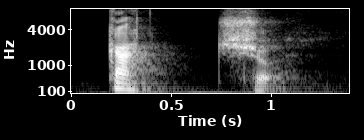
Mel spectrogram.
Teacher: Per fare la versione doppia di questi suoni, come sempre nelle affricate, si allunga la fase di chiusura e si accorcia la vocale precedente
